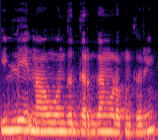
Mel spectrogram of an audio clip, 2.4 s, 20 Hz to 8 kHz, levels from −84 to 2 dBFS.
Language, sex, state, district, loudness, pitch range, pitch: Kannada, male, Karnataka, Belgaum, -12 LUFS, 135-155 Hz, 145 Hz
